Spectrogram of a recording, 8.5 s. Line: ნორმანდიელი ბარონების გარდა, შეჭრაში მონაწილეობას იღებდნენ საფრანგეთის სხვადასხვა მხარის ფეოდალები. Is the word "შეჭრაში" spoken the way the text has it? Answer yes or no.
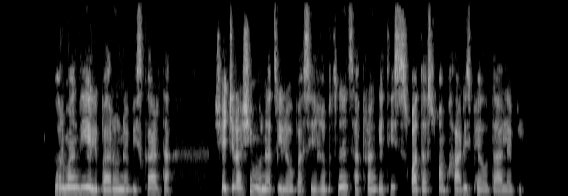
yes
